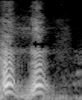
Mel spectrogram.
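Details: An old Siberian Husky making a strong recovery gives two short, arching, howl-like vocal notes, each rising then falling, about half a second apart, followed by quiet.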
